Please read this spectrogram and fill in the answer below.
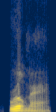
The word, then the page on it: roomer: American English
